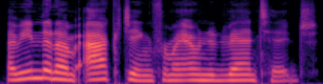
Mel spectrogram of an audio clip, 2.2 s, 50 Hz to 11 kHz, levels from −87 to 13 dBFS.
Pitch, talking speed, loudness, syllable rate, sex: 225 Hz, 250 wpm, -18 LUFS, 6.6 syllables/s, female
